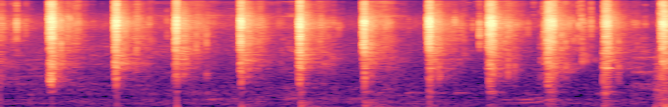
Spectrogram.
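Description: Wood apple chutney pounded in a stone mortar with salt makes sharp, regular thuds, about ten evenly spaced blows, close and clear with quiet gaps between them.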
